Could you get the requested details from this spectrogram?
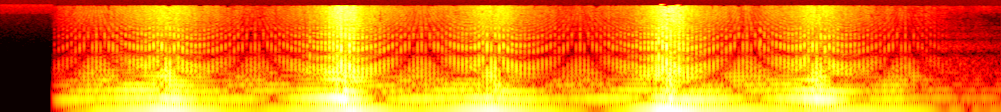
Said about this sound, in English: And here's that same humming loop with a Doppler effect … added to it.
